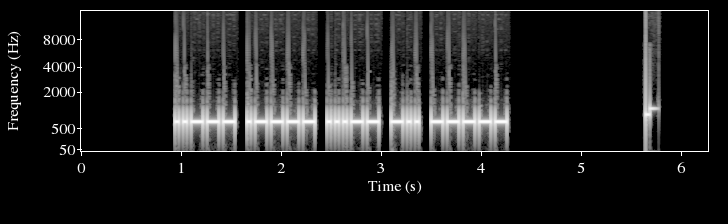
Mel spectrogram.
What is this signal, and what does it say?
Morse code, heard as a keyed tone, about 29 wpm, 700 Hz. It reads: 213D0
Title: Code Groups - 5 Letter:Numbers - 30wpm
